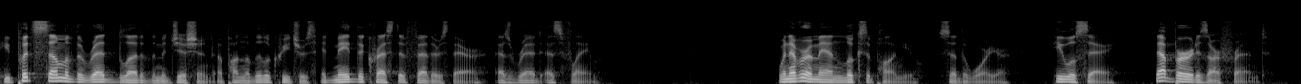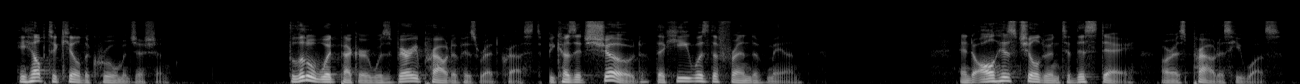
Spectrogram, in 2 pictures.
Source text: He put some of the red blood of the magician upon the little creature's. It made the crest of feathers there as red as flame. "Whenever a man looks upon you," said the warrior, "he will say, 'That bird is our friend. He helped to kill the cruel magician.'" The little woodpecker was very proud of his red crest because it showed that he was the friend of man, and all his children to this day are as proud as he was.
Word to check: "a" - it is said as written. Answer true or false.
true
